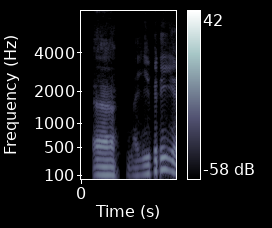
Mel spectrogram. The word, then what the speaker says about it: naivety: But you know what was crazy, and I guess maybe it's just my naivety. Naivety? Am I pronouncing it right? Yeah, naivety. I had no idea that Ford GT Falcon was the same car in Mad Max.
